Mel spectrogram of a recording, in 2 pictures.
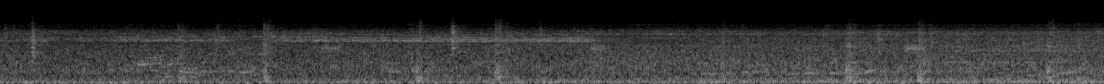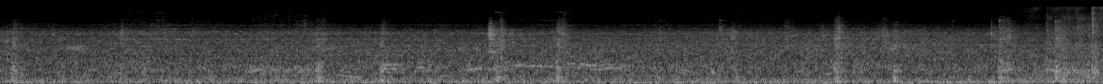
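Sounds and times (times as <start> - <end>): train coaches rumbling past: 0.0 - 22.0
wheels clacking over rail joints: 8.3 - 22.0.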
